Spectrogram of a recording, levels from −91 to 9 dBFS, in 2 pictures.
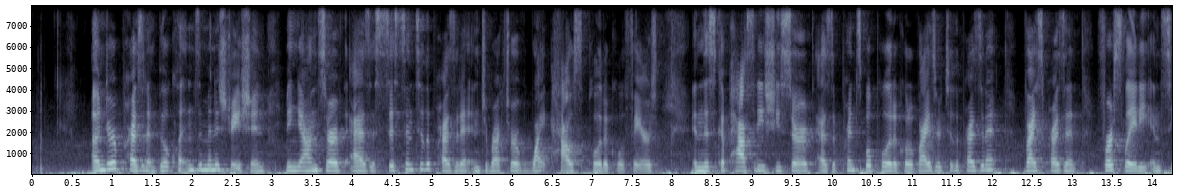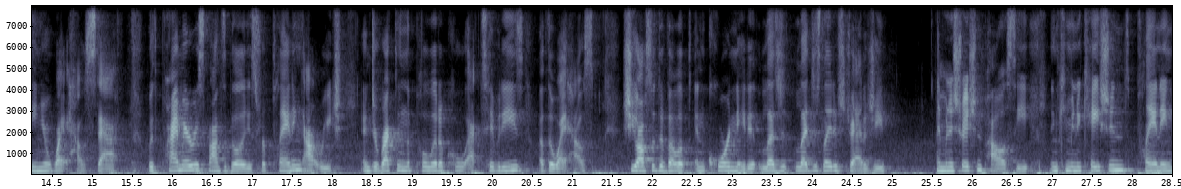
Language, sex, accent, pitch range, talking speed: English, female, American, 170-200 Hz, 145 wpm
